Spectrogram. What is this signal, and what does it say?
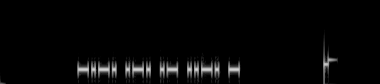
Morse code, heard as a keyed tone, about 36 wpm, 700 Hz. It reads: CRAFT
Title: Sentences from Top 1000 Words - Review Part 6 - New Word Drill - 35wpm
